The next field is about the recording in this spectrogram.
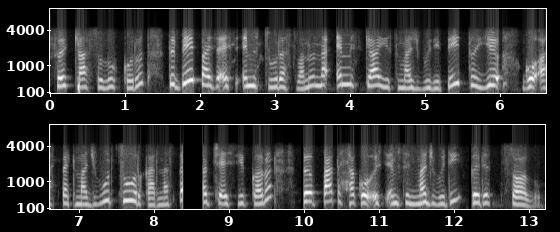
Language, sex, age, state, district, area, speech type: Kashmiri, female, 18-30, Jammu and Kashmir, Budgam, rural, conversation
